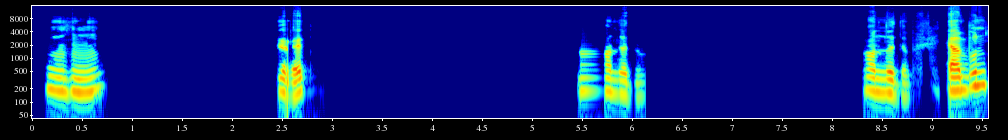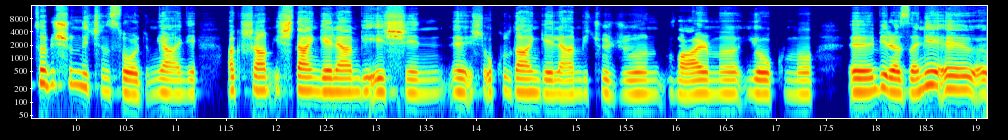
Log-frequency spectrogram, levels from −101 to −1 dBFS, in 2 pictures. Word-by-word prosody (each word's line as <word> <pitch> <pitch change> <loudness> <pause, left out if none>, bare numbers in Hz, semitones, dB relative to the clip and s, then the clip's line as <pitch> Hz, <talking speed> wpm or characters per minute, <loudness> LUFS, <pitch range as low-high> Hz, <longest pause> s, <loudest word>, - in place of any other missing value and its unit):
Hı - - -12
hı. 175 +3 -10 1.7
Evet. - - -3 2.7
Anladım. 175 -7 -13 2.2
Anladım. 165 -7 -7 0.4
Yani, 185 +2 +4
bunu 240 +2 -3
tabii, 260 -1 +1
şunun 250 0 +5
için 215 -4 -6
sordum, 160 -3 -1
yani, 160 -1 -3 0.3
akşam 185 +1 0
işten 185 -1 +4
gelen 175 0 +2
bir 180 +1 -3
eşin, 165 -1 +2
eee, 170 -1 -1
işte, - - -8
okuldan 170 -1 -1
gelen 160 -1 -2
bir 160 - -14
çocuğun 155 0 -7
var 160 0 +2
mı 160 0 -5
yok 160 -1 0
mu? 155 0 -8 0.4
Eee, 175 +1 +4
biraz, 175 -6 +4
hani, 170 +7 +1
eee, 200 -6 +3
170 Hz, 95 wpm, -24 LUFS, 160-185 Hz, 2.7 s, şunun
